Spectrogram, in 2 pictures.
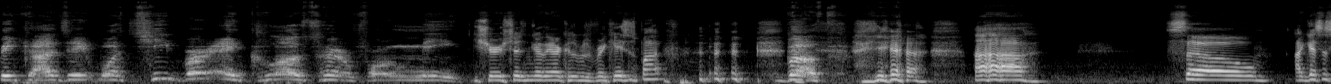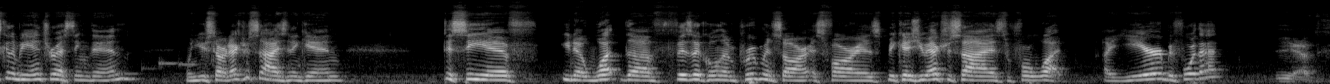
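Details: Adult conversation, mainly one interviewer with brief replies from a second speaker; typical speech.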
